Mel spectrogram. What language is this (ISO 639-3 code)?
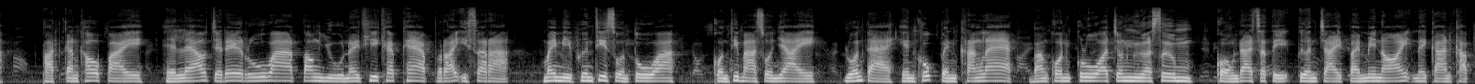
tha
